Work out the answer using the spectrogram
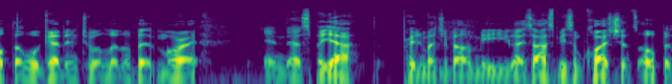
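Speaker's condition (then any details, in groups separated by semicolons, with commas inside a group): No condition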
